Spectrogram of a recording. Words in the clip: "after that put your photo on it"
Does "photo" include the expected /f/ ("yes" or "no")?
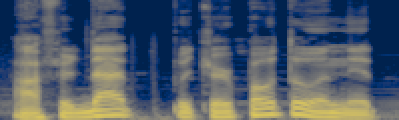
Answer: no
